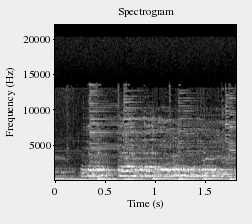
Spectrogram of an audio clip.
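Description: Chickens clucking in a steady, repeating rhythm of short calls, fairly loud, with no talking over them.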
